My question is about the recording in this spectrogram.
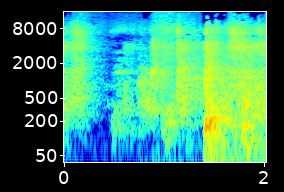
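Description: An actor on all fours imitating a dog: breathy, noisy dog-like sounds, with a louder thump and rustle about one and a half seconds in.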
